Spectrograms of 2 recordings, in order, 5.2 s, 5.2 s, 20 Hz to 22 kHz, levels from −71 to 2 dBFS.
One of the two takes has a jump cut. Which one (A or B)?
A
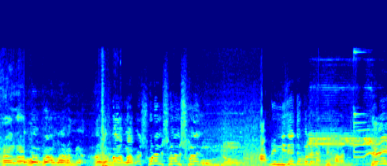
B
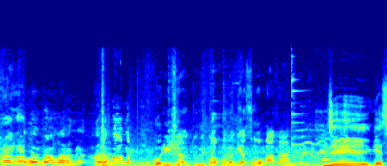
B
